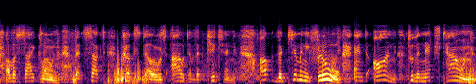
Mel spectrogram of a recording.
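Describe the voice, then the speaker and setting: Over noticeable background noise, a man with a high pitch talks at a very slow pace with very wide pitch swings. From Mexico. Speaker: poet. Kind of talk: poetry reading.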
